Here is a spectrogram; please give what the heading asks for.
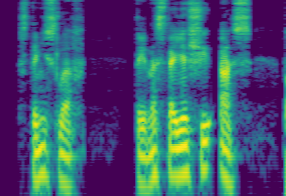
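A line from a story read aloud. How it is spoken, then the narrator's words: Stunned breathless. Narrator (Russian): потрясенно выдохнул Гуров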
